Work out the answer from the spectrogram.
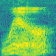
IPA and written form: rɛr (rare)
